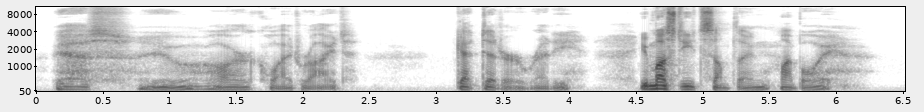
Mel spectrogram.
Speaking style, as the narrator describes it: the father, the tears again rising in his eyes, murmured

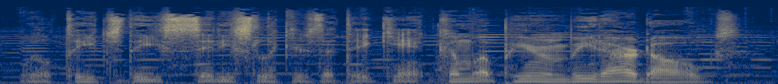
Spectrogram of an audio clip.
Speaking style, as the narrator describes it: whispered

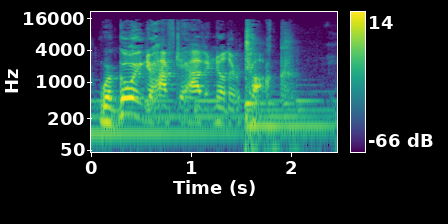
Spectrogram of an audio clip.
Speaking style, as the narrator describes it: said Papa in his sternest voice

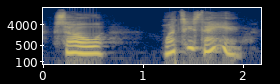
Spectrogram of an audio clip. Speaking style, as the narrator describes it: I said, completely earnestly

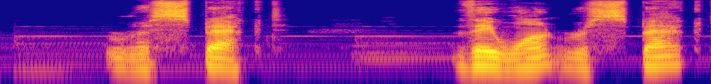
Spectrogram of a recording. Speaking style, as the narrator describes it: said in a groggy voice

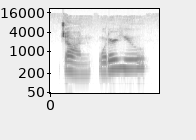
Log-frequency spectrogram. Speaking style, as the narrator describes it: Her words were cut off by a gasp

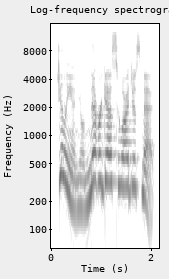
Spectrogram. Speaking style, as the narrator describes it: Sally exclaimed, her eyes sparkling with excitement

